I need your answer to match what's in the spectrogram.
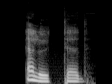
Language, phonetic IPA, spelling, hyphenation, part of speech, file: Hungarian, [ˈɛløːtːɛd], előtted, előt‧ted, pronoun, Hu-előtted.ogg
- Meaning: second-person singular of előtte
